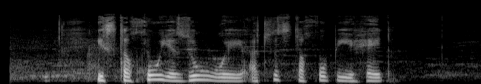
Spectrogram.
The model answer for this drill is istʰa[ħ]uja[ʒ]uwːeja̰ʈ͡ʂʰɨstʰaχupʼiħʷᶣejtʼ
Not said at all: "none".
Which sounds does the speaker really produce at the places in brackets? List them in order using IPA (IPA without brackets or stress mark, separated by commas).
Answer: χ, z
